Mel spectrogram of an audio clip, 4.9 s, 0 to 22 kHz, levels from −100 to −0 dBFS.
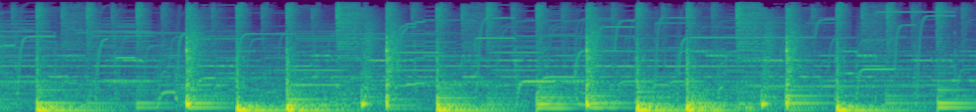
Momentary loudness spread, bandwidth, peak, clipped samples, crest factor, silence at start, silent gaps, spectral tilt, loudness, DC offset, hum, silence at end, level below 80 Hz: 7 LU; over 20 kHz; 0 dBFS; under 0.1%; 18 dB; 0 s; none; -5 dB/octave; -20 LUFS; under 0.1%; none; 0 s; -22 dBFS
